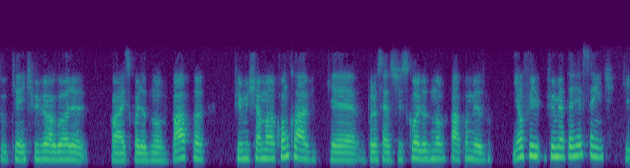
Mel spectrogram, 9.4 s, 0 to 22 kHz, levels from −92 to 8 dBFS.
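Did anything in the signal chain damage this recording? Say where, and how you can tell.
No, nothing in the chain damaged this speech; the top end stops near 8 kHz, which fits an Opus call path doing its normal job.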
